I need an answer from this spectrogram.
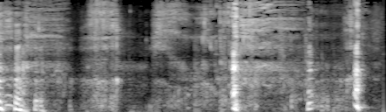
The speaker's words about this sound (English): Very important for scientific purposes that you slurp as loud as you can. That's really loud with those slurps.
